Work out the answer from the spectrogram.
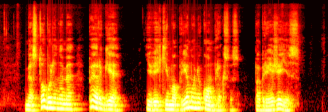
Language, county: Lithuanian, Vilnius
